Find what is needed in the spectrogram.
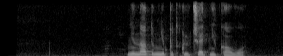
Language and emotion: Russian, angry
